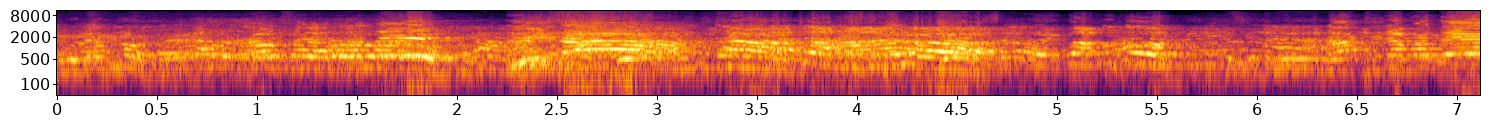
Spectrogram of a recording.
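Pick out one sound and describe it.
A large crowd of men and women cheer and shout together.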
